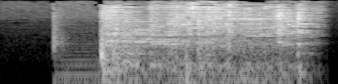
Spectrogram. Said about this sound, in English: One thing to read a ratings book and know you're popular, but it's another thing to go there and people are breaking glass, yeah, like rioting.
